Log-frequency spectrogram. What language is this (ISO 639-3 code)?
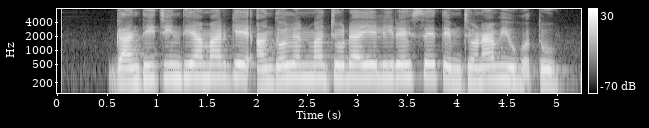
guj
